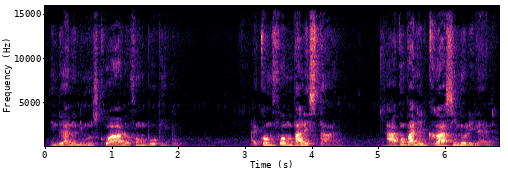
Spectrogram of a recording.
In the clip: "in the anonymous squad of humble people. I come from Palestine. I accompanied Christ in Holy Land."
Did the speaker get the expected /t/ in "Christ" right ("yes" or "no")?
no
